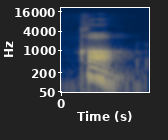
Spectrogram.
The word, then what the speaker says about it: ق: If I substitute the K with our letter, it will be even stronger. It will be kite, kite. Let's see. It is kite, kite. Let me introduce our letter to you. It is this beautiful one. The sound of this letter is qa, qa, qa, qa, qa, qa. Kite, kite.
